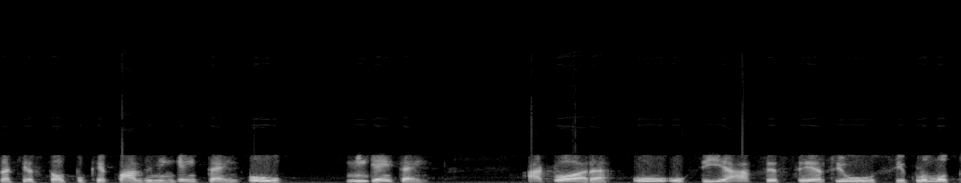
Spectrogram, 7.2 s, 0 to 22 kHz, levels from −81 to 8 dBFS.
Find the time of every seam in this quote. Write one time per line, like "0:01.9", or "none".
0:03.8
0:05.2
0:06.2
